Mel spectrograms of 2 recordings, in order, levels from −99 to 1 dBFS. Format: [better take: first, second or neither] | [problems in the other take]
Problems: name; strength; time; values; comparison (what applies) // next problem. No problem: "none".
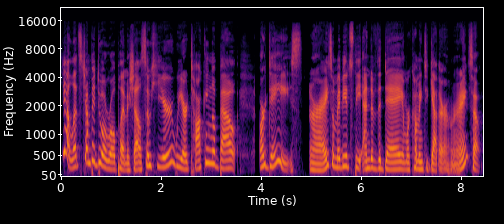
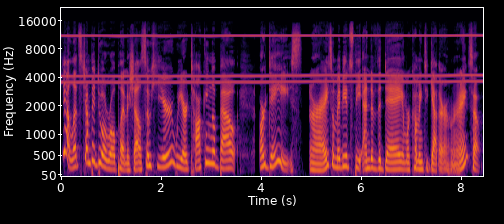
first | high-pitched whine; loud; throughout; 11 kHz, 7 dB below the speech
